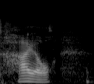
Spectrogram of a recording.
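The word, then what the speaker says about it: hyle: counter to the atom and that word was Heil which I believe is spelled H y le and that word sort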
